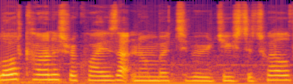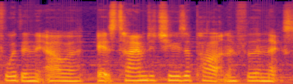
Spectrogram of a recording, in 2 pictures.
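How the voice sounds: Fairly even intonation in a natural reading voice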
